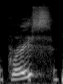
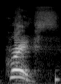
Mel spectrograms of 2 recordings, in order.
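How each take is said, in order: First: Said in the usual way. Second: Louder, higher, insistent call of Grace. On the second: Acted. Daughter calling her friend Grace, louder and insistent. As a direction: shout Grace to get her attention.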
